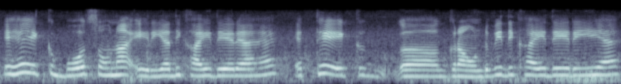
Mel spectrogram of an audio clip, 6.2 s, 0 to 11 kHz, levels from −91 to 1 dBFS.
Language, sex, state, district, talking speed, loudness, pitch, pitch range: Punjabi, female, Punjab, Pathankot, 165 wpm, -15 LUFS, 250 Hz, 230-270 Hz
